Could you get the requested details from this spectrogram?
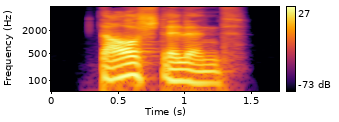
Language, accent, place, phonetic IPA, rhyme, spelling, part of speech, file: German, Germany, Berlin, [ˈdaːɐ̯ˌʃtɛlənt], -aːɐ̯ʃtɛlənt, darstellend, verb, De-darstellend.ogg
- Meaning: present participle of darstellen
